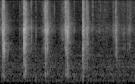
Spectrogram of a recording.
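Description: Tarot deck being hand-shuffled overhand: a quick series of short, crisp card slaps, about three a second.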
